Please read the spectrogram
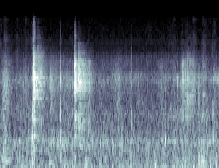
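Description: Footsteps and the knocks and scrapes of a back door being opened and walked through, with two louder scuffing noises within the first two seconds.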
